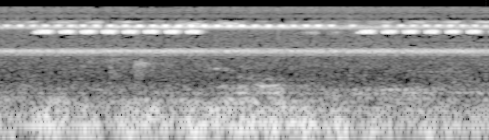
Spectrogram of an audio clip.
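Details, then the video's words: Rural night crickets, pulsed high chirps in two bursts separated by a gap, over a continuous shrill tone and a muffled low hum. "Listening to Cricket Sound"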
